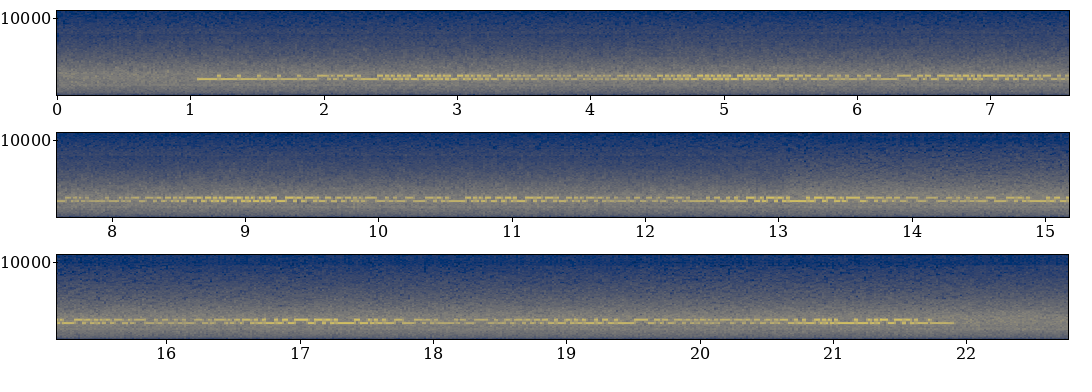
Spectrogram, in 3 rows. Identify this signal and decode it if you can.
RTTY (50 baud, 450 Hz shift), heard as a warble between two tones, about 2350 Hz centre, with radio static and fading. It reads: RYRYRYRYRYRYRYRYRYRY LU2TL DE IZ4KZ R R FB HIRO. RIG HR 20 W, ANT LOOP. WX SNOW, 25 C. BTU LU2TL DE IZ4KZ K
